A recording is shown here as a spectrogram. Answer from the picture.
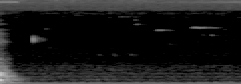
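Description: Near silence: faint room tone, after a spoken word cuts off right at the start.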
